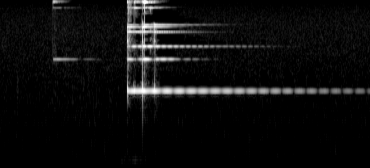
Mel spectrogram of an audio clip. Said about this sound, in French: Et lorsque je vais entendre le son de la cloche, je pourrai rouvrir les yeux et m'étirer.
